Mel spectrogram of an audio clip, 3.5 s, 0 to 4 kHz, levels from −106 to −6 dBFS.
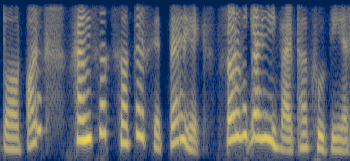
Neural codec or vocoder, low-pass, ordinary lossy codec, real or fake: codec, 16 kHz, 0.5 kbps, FreqCodec, larger model; 3.6 kHz; none; fake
